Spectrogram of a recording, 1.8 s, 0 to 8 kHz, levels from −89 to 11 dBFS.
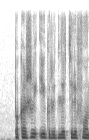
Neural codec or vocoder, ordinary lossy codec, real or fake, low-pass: none; none; real; 7.2 kHz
